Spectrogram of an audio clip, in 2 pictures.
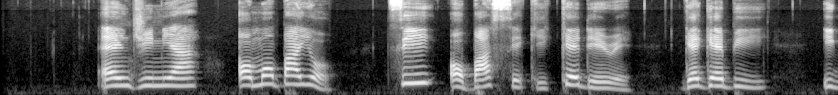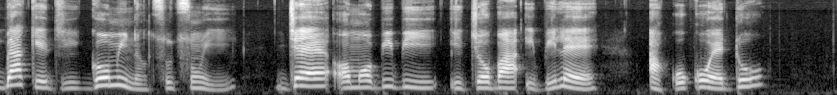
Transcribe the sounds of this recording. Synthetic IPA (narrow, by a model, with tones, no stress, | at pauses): ɛ˧n˨d͡ʒi˧nĩ˧a˧ | ɔ˧mɔ̃˦ba˦jɔ˦˨ | ti˦ɔ˦˨ba˨˦se˧ki˨˦ke˦˨de˨ɾɛ˨ | ɡɛ˦ɡɛ˦bi˦ | i˧ɡ͡ba˦ke˧d͡ʒi˨˦ɡo˦mĩ˦˨nã˨tũ˨˧tũ˧ji˨˦ | d͡ʒɛ˦ɔ̰˧mɔ̃˧bi˦bi˦i˦˨d͡ʒɔ˧ba˧i˨bi˨˦lɛ˦˨ | a˦˨ko˨˦ko˦ɛ˧do˦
